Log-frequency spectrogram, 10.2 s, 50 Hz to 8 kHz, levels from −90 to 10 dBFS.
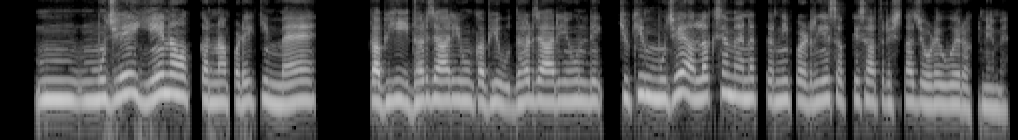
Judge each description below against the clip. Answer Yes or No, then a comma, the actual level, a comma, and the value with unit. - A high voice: Yes, high, 205 Hz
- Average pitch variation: No, narrow, 2.3 semitones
